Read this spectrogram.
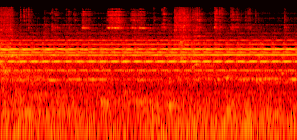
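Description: A light-rail train rumbles slowly past, echoing under a concrete roof.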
